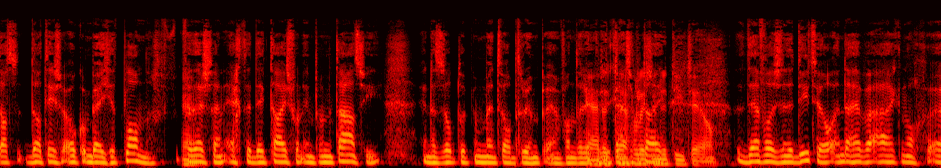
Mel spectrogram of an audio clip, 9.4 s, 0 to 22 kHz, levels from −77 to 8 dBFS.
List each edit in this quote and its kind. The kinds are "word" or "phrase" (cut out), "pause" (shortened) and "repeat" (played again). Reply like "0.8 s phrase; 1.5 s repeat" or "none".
5.1 s phrase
